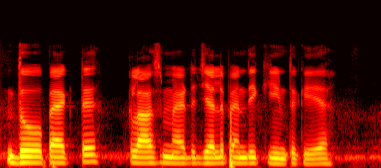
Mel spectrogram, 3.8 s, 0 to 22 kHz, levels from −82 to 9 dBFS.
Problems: constant background noise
